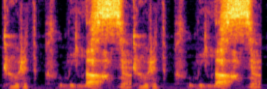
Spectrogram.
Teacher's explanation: it is very common for natives to pronounce to as a quick duh when preceded by a stressed vowel sound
